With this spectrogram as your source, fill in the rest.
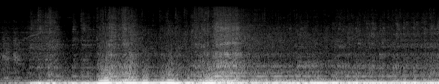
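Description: A 600 hp 1967 Dodge Dart with a fully caged convertible body and a performance cam fires up and settles into a loud, lumpy, choppy idle, close by and alone with no talk.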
